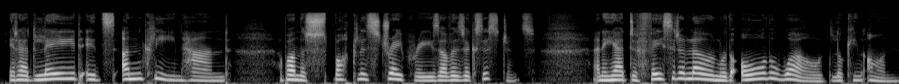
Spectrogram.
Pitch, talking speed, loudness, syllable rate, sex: 205 Hz, 175 wpm, -18 LUFS, 4.8 syllables/s, female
